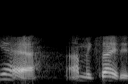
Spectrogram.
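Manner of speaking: slow, sarcastic fake enthusiasm, sounding indifferent.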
